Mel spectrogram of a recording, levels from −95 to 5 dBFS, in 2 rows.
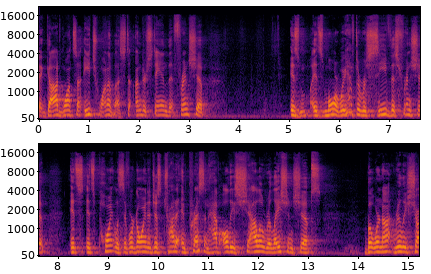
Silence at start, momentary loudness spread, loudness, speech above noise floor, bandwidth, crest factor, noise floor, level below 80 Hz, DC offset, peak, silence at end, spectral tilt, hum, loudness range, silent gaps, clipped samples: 0 s; 8 LU; -26 LUFS; 32 dB; 17 kHz; 18 dB; -57 dBFS; -70 dBFS; under 0.1%; -8 dBFS; 0 s; -5 dB/octave; none; 6 LU; none; under 0.1%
